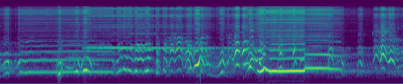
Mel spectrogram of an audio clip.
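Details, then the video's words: Winter backyard, a coyote calling through the trees: overlapping sustained howls held at steady pitches, with fast warbling yips and upward-bending cries woven around them, continuous for several seconds. "Coyote Sounds"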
